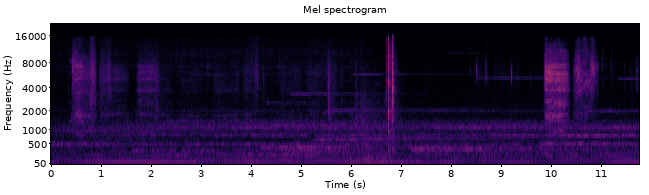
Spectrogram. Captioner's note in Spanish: respiración agitada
